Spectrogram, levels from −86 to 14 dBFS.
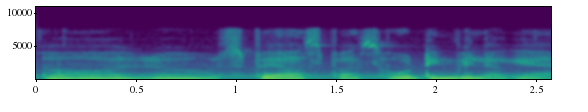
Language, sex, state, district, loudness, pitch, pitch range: Hindi, female, Himachal Pradesh, Shimla, -17 LUFS, 220 Hz, 215-225 Hz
